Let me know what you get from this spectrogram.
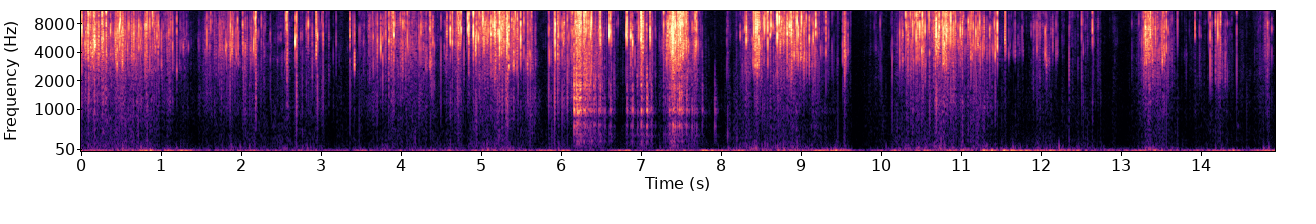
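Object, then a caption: In-shell pine nuts. Small, hard, brown in-shell pine nuts are rubbed together in the hands, then poured out and dropped from them. The result is a dense, bright, crackling rattle of many tiny clicks and crunches, running almost continuously with a few brief dips.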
